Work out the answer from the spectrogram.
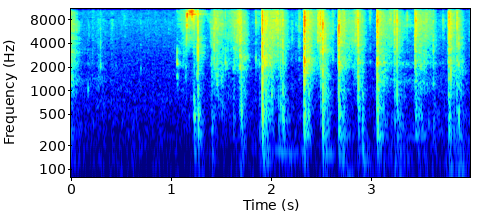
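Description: Oracle cards are shuffled by hand in a rapid, soft run of papery flicks and riffles that starts after a quiet moment and carries on to the end. The sound is faint, with no voices.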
